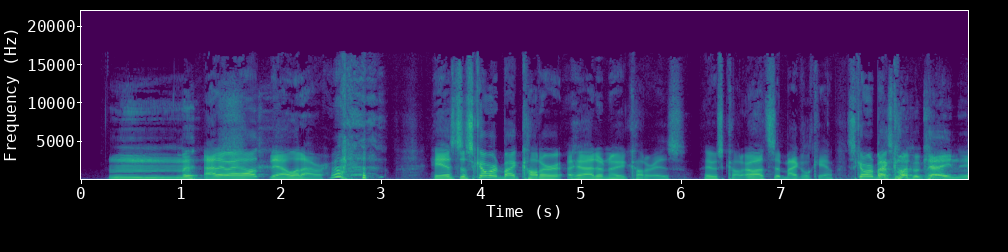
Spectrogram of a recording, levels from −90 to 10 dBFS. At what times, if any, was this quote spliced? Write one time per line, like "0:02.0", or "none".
none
